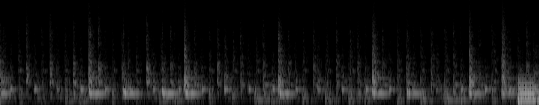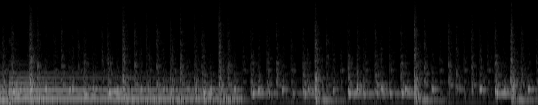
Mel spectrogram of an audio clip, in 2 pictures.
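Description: Live Afro-Cuban percussion groove on congas, an even, steady run of hand-drum strokes. About seven seconds in, electric bass joins with long held low notes, then drops lower for the last few seconds.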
